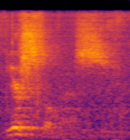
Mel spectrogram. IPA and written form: ˈjuː(clipped)sfl̩nəs (usefulness)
